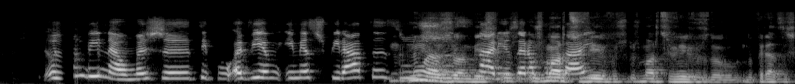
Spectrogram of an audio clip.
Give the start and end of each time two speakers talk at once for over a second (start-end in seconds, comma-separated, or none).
3.9-6.0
